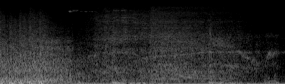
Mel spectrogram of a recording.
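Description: Rapid bursts of gunfire from the XCOM video game crackle continuously, loud and dense, with a whooshing sweep partway through and no talking over it.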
